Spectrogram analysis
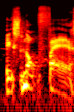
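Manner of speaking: a little dragon grumbling about goal; sulky protest. Acted. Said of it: "said Fergal".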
